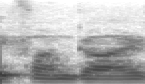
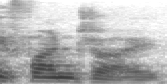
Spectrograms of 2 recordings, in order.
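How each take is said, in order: First: "fungi" said with a hard g, as FUN-guy; "fungi" with g as in go, ending in eye; hard-g pronunciation. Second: "fungi" said with a soft g, as FUN-jai; "fungi" with a j in the middle; soft-g pronunciation. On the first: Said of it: "a lot of people say fungi". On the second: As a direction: say "fungi" to rhyme with "fun guy" but with a j sound. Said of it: "I say fungi". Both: Shown as a demonstration.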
